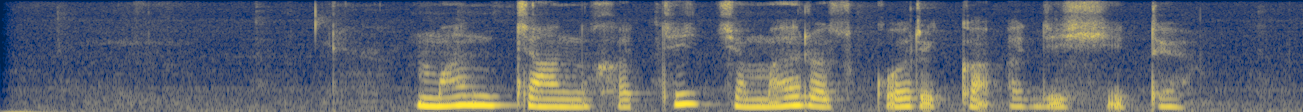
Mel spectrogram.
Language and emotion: Russian, sad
